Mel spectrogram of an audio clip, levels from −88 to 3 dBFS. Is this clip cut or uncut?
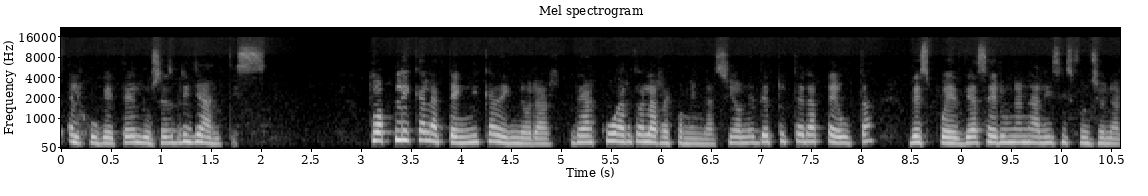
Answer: uncut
